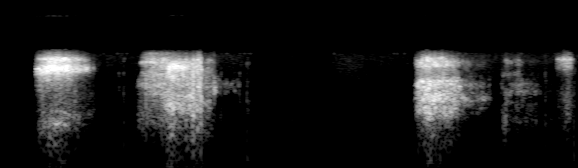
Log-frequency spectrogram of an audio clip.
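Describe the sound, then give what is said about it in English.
Deep breathing: four long, airy breath sounds in two closely spaced pairs, split by a quiet gap of a couple of seconds, each breath swelling and fading smoothly. “So let's go ahead and take a couple of deep breaths.”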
